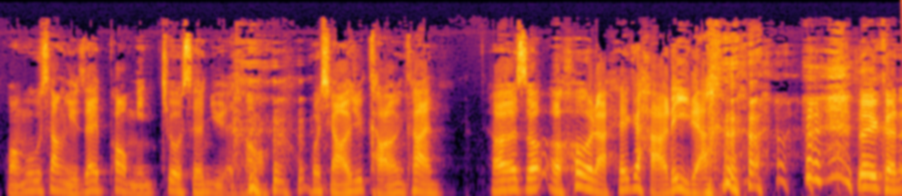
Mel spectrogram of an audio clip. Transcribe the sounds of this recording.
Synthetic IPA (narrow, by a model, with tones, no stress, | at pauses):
wɑ˨˩ŋlu˥˧ʂɑ˥˨ŋjɛ˨˩t͡sa˥˧ɪpɑ˥˨ʊmi˧˦nt͡ɕjo˥˨ʊʂə˧˦nɥɛ̰˧˦nɔ˥˦wɔ˦ɕjŋjɑ˥˧t͡ɕʰy˥˩kʰa˨ʊwa˥˧nkʰa˥˨n˨˦˥ | o˥˧˩o˥˩˥ʂwɔ˦˥ʔə˨˩xo˥˩ʊla˨˦xa˧˥ɡa˦˩xa̰˨˩˦li˥˨la˨ | swɔ˧˦˥i˨˩kʰɤ˨˩n˧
